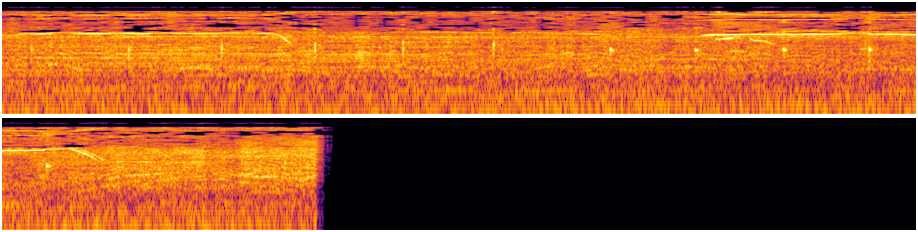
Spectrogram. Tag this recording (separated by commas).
Car, Vehicle, Motor vehicle (road)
